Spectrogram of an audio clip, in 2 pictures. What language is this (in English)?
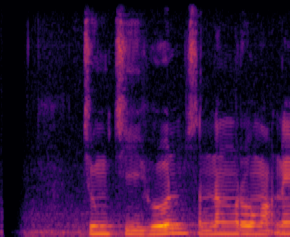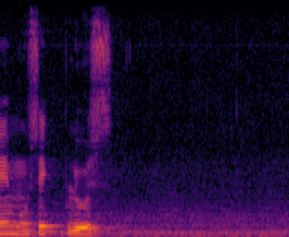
Javanese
